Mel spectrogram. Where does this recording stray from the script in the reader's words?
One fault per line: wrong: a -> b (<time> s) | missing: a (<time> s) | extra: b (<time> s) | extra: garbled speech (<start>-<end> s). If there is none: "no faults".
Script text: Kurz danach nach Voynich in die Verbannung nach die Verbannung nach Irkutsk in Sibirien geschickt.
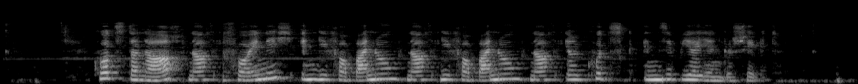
no faults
